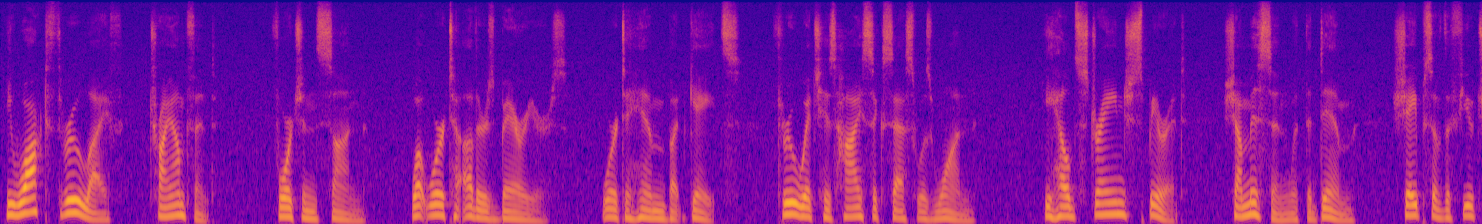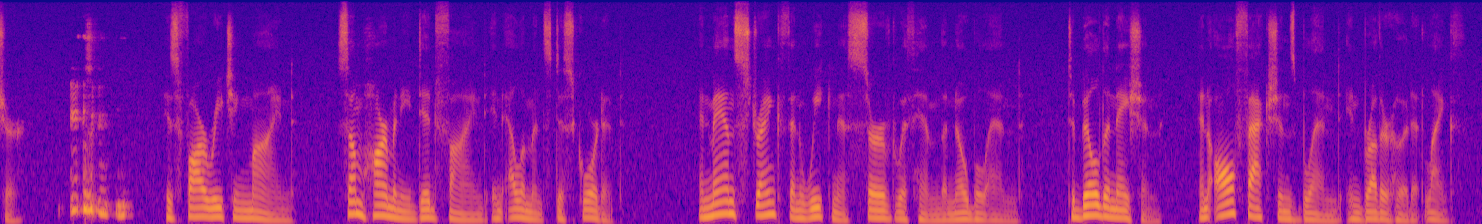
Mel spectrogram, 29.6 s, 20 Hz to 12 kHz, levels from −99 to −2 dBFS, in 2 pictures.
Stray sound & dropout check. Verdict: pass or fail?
fail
